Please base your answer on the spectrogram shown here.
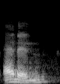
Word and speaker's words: Eden: people but i tell them okay my name's edin and that's what it is so um it's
